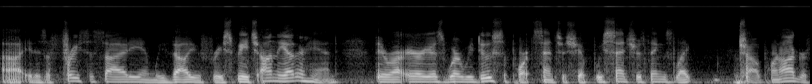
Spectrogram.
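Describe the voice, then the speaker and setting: A man talks in an ordinary speaking voice at a fairly quick pace. His medium pitch shows ordinary variation. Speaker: radio host. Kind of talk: radio talk show discussion moderating.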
